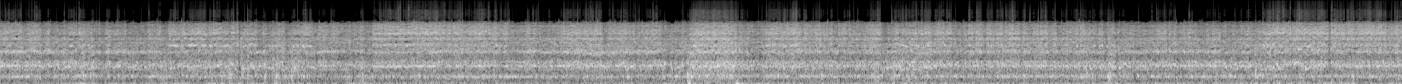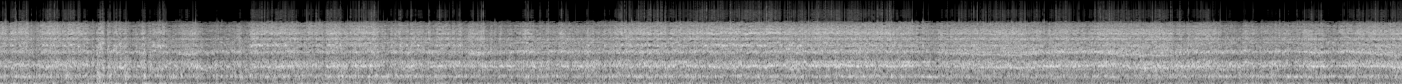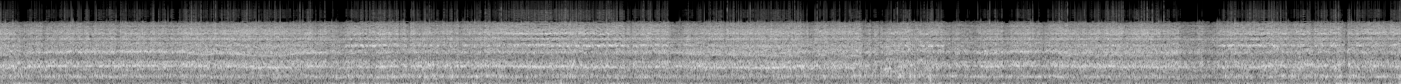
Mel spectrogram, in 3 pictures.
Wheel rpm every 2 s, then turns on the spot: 230, 220, 230, 230, 230, 230, 240, 230, 230, 230, 230, 230, 210, 230, 220, 210, 220, 210, 210, 210, 220.
none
